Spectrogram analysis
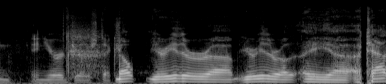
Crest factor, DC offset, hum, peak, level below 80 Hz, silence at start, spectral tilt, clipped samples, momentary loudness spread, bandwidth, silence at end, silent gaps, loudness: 18 dB; under 0.1%; none; -6 dBFS; -52 dBFS; 0 s; -6.5 dB/octave; under 0.1%; 10 LU; 15.5 kHz; 0 s; none; -24 LUFS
